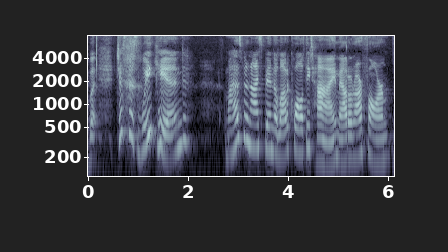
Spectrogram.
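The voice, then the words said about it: Country accent. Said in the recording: “if the tone of voice didn't tell you, I'm a country girl”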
